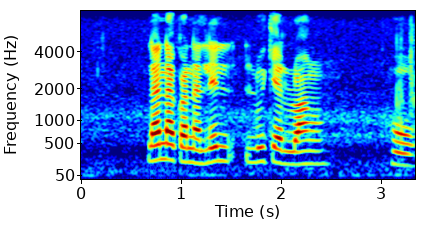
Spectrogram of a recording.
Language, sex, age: Southern Sotho, female, 25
